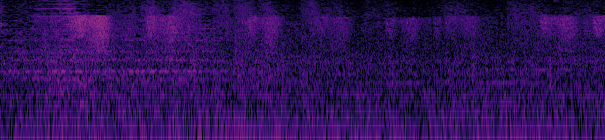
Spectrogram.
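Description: A large explosion booms.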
